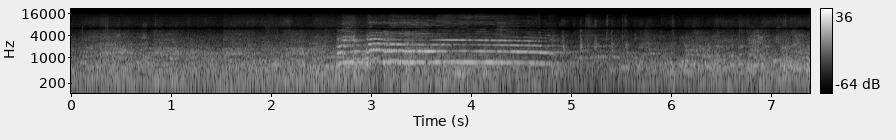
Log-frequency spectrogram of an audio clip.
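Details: Wild-coloured Araucana rooster crowing at the Fribourg cantonal poultry exhibition, Grangeneuve, Switzerland, January 2013: a long, level, strongly tonal crow of about two seconds that trails off at the end, above steady indoor hall noise.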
